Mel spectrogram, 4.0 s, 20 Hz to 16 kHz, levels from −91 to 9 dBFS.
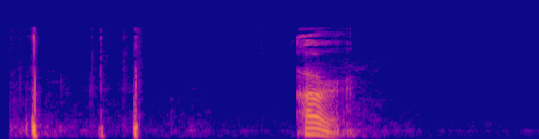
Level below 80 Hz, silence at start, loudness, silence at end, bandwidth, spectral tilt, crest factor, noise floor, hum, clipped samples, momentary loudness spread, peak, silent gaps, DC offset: -68 dBFS; 0.25 s; -29 LUFS; 1.4 s; 7.8 kHz; -7 dB/octave; 26 dB; -85 dBFS; none; under 0.1%; 12 LU; -6 dBFS; none; under 0.1%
